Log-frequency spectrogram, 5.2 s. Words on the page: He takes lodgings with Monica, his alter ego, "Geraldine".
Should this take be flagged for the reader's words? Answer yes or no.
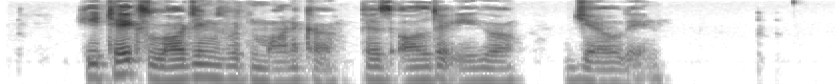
no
